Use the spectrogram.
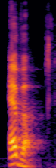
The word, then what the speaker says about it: Ewa: How do you pronounce the name? Eva.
